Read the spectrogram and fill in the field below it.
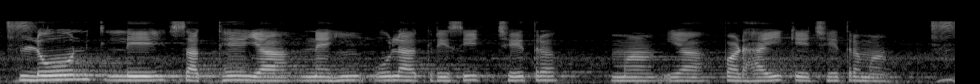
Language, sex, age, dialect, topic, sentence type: Chhattisgarhi, female, 25-30, Eastern, banking, question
